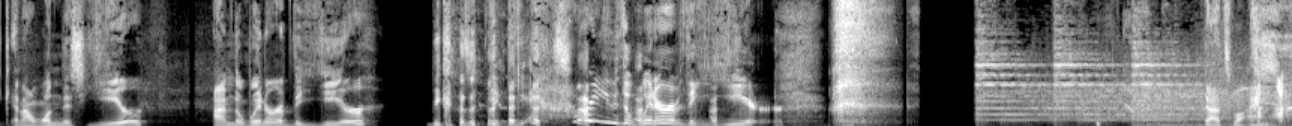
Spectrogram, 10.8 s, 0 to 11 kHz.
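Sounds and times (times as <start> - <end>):
speech: 0.1 - 7.2, 10.0 - 10.7
laughter: 3.6 - 6.5, 9.2 - 10.7
breathy sigh: 6.4 - 7.7
bell ringing with a shimmering tone: 8.1 - 10.7.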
